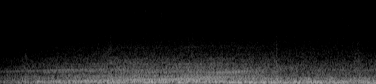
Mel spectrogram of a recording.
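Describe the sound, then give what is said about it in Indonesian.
A car engine revs steadily louder as it accelerates, a continuous low rumble with rising tonal whine, sustained with no voices. “Laju mobil itu semakin kencang. Begitu juga dengan suara mesinnya.”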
